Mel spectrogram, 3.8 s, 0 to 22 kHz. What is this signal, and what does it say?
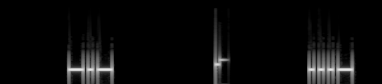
Morse code, heard as a keyed tone, about 25 wpm, 700 Hz. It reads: K V
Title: Single Letters 25wpm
